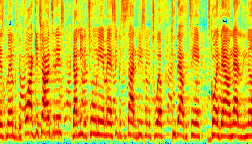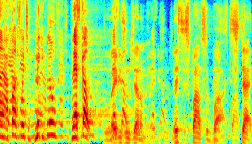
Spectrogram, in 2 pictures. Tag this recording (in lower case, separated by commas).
speech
